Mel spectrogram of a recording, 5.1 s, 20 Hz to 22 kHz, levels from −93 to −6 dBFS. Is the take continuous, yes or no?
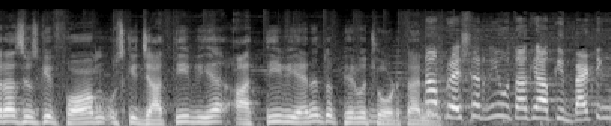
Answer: no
